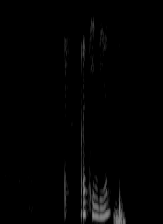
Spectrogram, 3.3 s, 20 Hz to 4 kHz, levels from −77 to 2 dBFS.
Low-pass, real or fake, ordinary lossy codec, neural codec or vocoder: 3.6 kHz; fake; MP3, 24 kbps; autoencoder, 48 kHz, 32 numbers a frame, DAC-VAE, trained on Japanese speech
